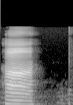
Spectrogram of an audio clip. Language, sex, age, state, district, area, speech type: Punjabi, male, 18-30, Punjab, Shaheed Bhagat Singh Nagar, urban, read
